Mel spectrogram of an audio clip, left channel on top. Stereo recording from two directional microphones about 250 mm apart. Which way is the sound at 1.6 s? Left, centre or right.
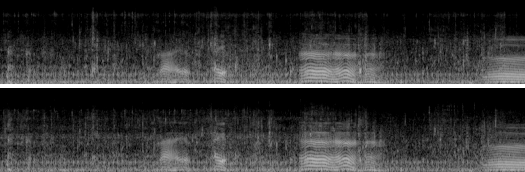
Centre.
